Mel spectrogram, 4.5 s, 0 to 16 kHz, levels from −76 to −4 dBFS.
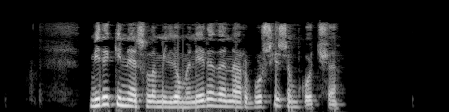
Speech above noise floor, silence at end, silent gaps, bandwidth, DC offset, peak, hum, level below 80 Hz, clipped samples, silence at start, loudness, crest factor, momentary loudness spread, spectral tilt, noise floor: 29 dB; 1.1 s; 0.82-0.88 s; 8 kHz; under 0.1%; -2 dBFS; none; -52 dBFS; under 0.1%; 0.65 s; -17 LUFS; 16 dB; 7 LU; -4 dB/octave; -46 dBFS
